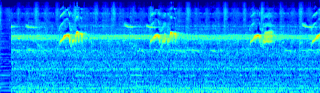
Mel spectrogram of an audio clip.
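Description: An Eastern Phoebe gives short, raspy, high two-part 'fee-bee' phrases about every two seconds over a low rumbling background and soft music.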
